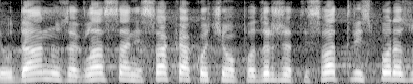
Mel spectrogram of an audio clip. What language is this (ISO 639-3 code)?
srp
